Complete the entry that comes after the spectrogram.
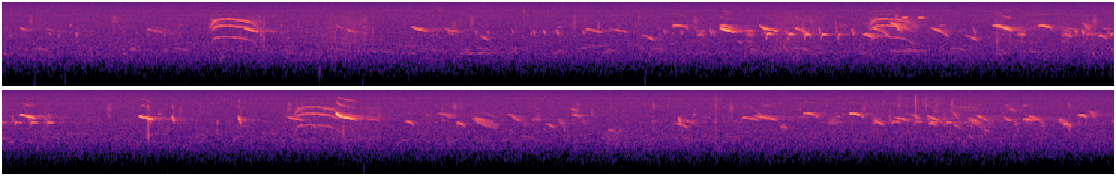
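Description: Wild birds calling: many short chirps and whistles throughout, with a louder arching call that comes three times.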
